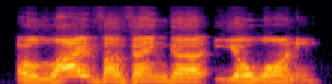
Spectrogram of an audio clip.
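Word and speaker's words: Olaivavega Ioane: His pronunciation of his name, Olivavenga Ioane.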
